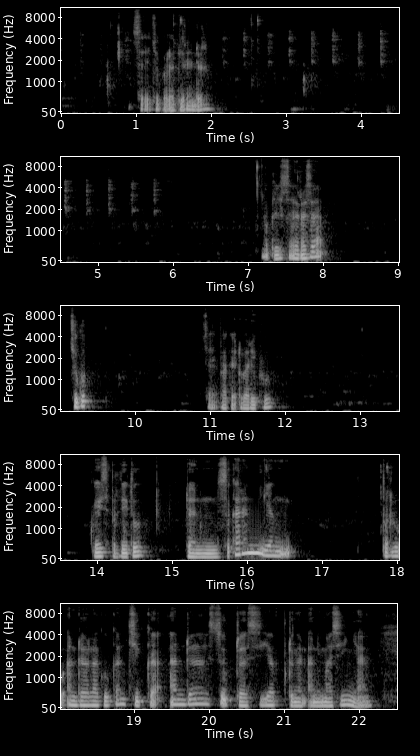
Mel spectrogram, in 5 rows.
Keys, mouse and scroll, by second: 18.0 click.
